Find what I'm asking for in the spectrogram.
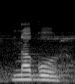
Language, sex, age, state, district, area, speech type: Hindi, female, 60+, Rajasthan, Jodhpur, urban, spontaneous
